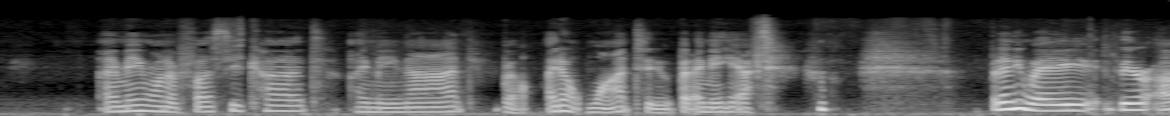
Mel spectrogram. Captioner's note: laughs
